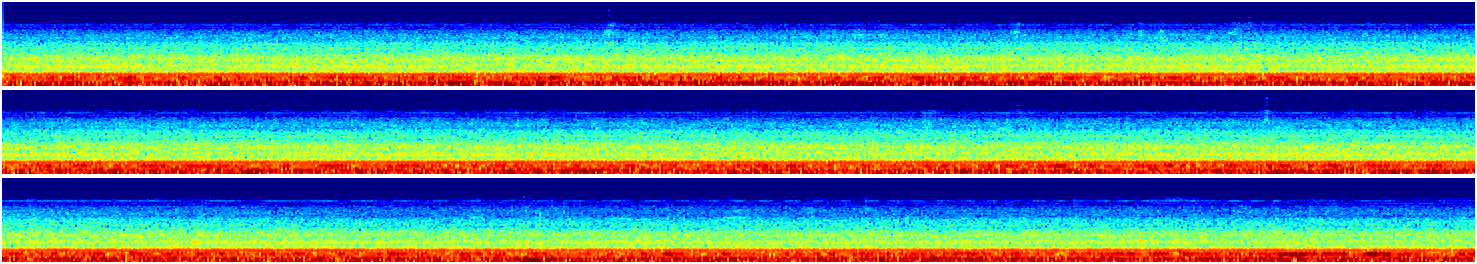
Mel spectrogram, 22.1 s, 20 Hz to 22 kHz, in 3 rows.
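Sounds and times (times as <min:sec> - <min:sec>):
jet engines and cabin air hum: 0:00.0 - 0:22.0.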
